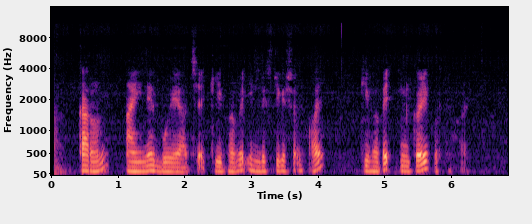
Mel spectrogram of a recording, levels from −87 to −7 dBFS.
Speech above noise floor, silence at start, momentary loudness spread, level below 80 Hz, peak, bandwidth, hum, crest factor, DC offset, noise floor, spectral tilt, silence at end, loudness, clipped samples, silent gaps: 34 dB; 0.05 s; 10 LU; -50 dBFS; -4 dBFS; 11 kHz; none; 22 dB; under 0.1%; -60 dBFS; -9 dB/octave; 0.65 s; -27 LUFS; under 0.1%; none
